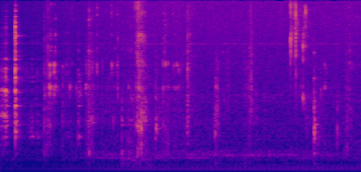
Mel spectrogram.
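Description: Close-up eating sounds: soft, wet chewing of soy-marinated raw salmon and noodles, with a few light clicks of chopsticks and a spoon against the plate, the sharpest just at the start.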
